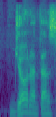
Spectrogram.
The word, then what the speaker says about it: Jonathan: Si te quieres comunicar personalmente conmigo, mi username o nombre de usuario en Instagram es Jonathan Montenegro. Jonathan se escribe con TH, J-O-N-A-T-H-A-N, Montenegro.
